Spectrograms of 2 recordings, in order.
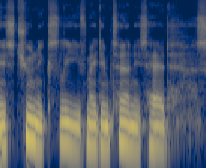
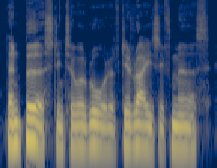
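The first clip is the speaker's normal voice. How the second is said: ordinary delivery, nothing marked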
